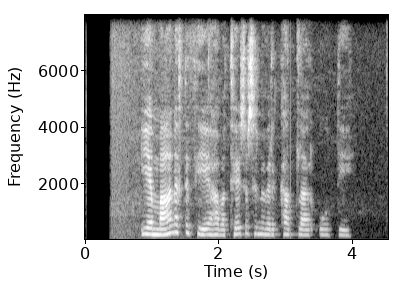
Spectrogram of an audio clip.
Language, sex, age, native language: Icelandic, female, 50-59, Icelandic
